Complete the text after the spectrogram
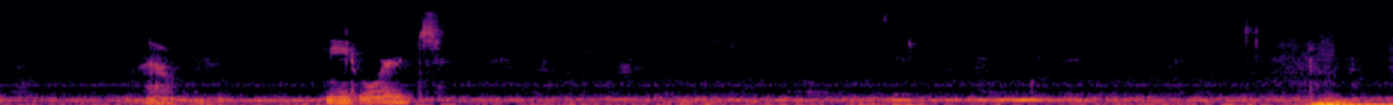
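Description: A man handles food with small clicks and taps.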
